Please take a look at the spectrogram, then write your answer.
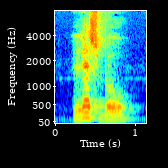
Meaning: lesbian
- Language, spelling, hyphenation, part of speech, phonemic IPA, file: Dutch, lesbo, les‧bo, noun, /ˈlɛs.boː/, Nl-lesbo.ogg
